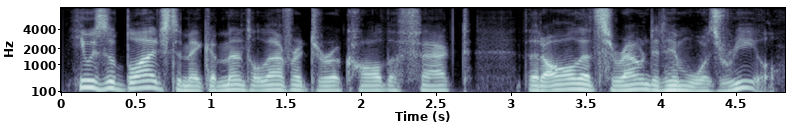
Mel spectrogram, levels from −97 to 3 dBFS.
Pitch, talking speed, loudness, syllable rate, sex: 130 Hz, 235 wpm, -17 LUFS, 6.0 syllables/s, male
